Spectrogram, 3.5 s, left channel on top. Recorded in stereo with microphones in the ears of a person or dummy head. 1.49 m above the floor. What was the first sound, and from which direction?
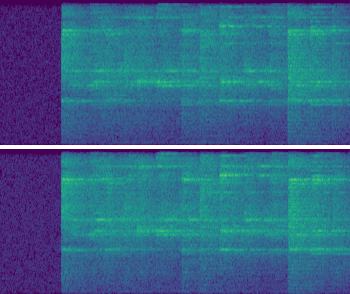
Keys jangling, 5° right (ahead or behind).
